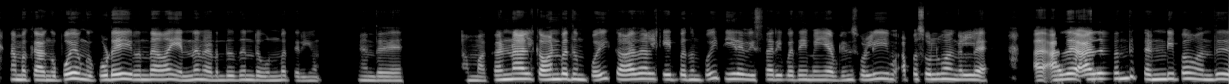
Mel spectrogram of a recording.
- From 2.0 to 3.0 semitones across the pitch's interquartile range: Yes, narrow, 2.5 semitones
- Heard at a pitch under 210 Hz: No, high, 220 Hz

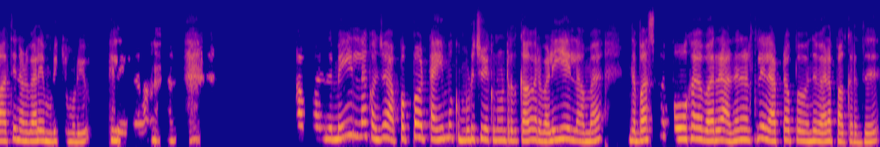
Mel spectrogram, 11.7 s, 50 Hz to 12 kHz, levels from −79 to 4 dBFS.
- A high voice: Yes, high, 225 Hz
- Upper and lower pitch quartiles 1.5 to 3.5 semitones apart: Yes, average, 3.2 semitones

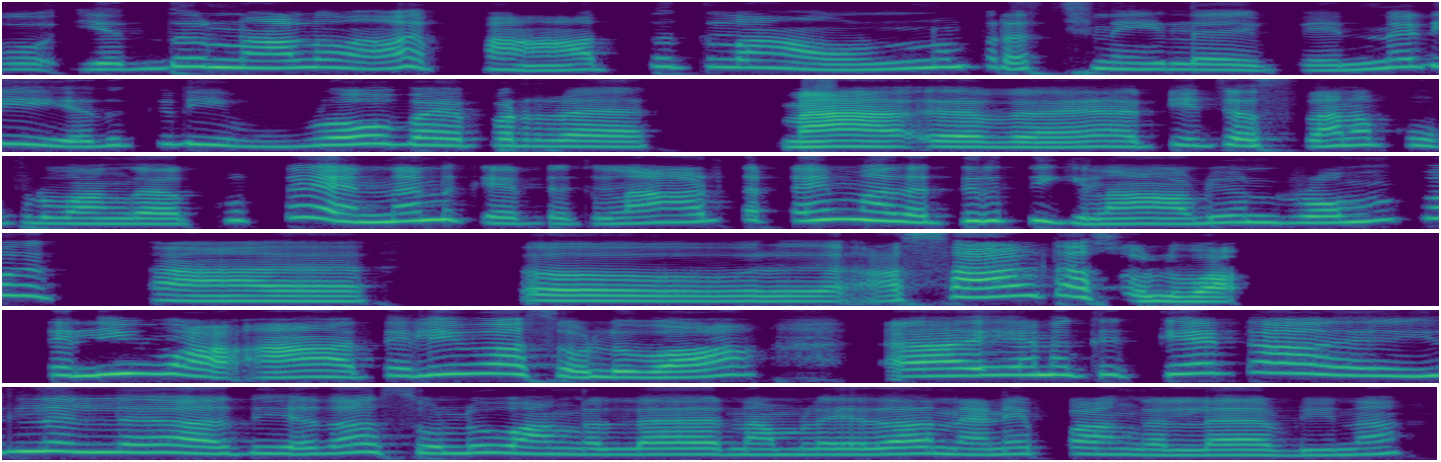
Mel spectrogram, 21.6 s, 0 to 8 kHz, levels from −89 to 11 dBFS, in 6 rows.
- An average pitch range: No, wide, 6.1 semitones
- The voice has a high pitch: Yes, very high, 270 Hz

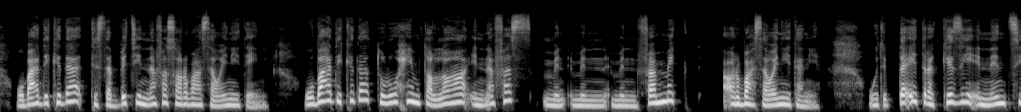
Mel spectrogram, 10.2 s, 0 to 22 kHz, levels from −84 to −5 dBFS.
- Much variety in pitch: Yes, wide, 6.2 semitones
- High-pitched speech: Yes, high, 210 Hz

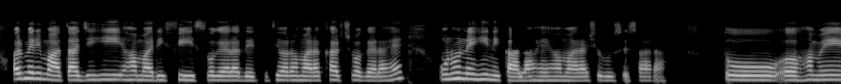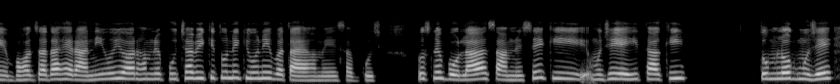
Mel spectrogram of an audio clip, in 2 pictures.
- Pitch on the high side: Yes, high, 215 Hz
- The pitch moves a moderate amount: Yes, average, 4.1 semitones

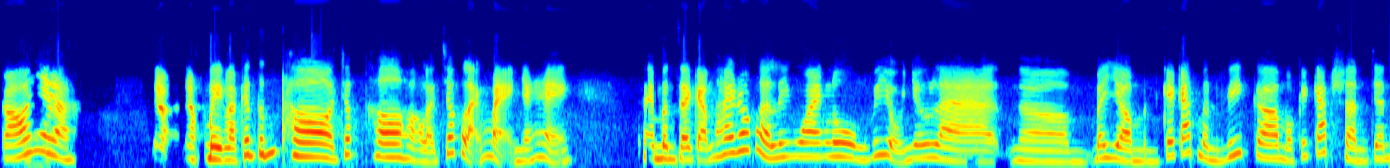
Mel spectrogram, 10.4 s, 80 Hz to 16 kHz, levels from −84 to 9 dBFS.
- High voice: Yes, very high, 255 Hz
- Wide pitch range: No, average, 4.7 semitones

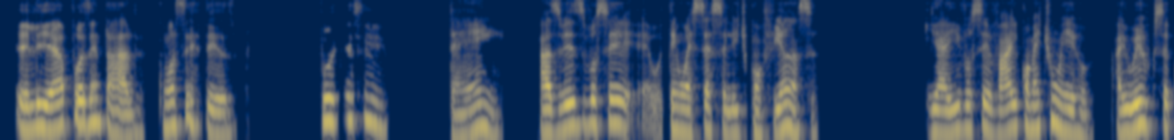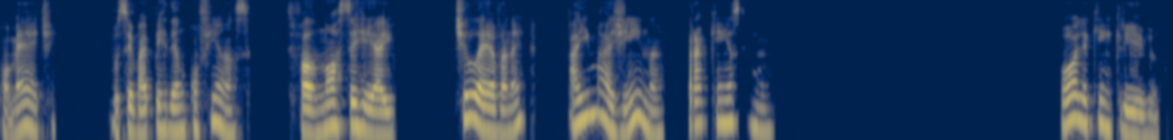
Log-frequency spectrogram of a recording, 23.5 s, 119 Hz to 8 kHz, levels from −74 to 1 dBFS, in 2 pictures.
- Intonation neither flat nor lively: Yes, average, 4.3 semitones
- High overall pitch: No, medium, 170 Hz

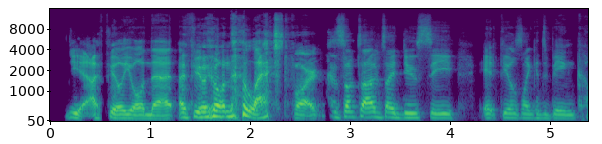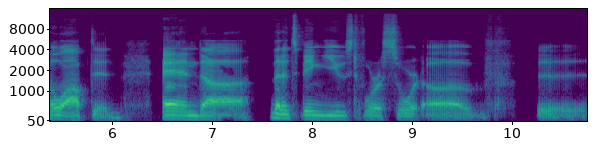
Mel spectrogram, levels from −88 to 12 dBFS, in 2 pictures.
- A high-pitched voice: No, low, 130 Hz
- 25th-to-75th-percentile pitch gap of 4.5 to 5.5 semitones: Yes, average, 5.2 semitones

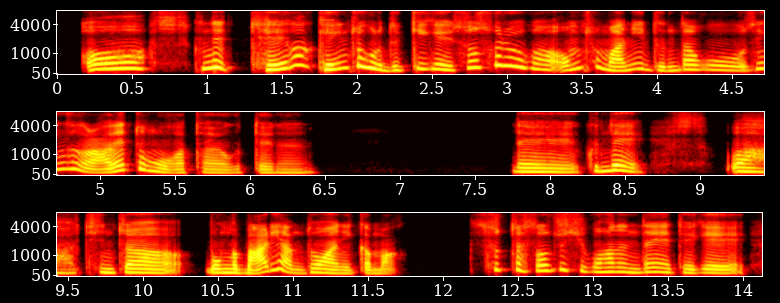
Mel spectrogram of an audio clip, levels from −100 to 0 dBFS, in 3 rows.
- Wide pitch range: Yes, wide, 7.5 semitones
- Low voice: No, high, 205 Hz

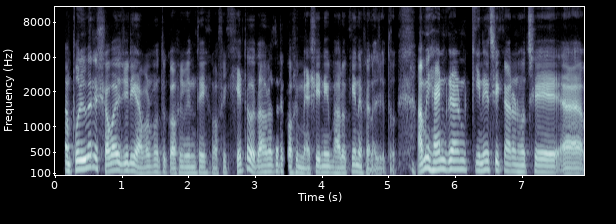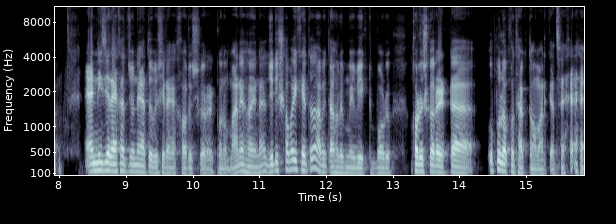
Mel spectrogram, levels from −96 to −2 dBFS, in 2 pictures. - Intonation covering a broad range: Yes, wide, 5.7 semitones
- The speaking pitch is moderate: No, low, 125 Hz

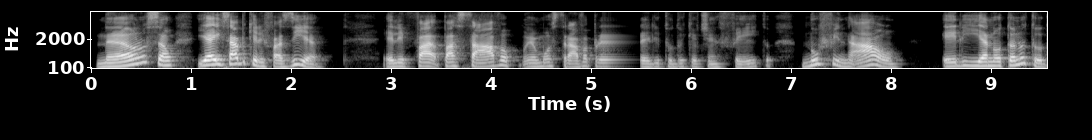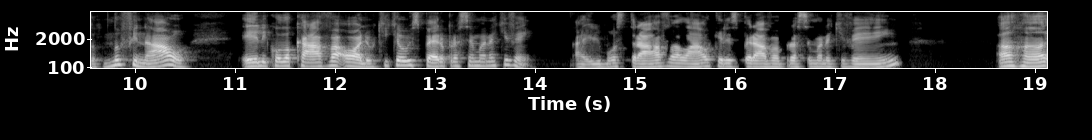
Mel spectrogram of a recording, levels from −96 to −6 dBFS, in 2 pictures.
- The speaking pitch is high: No, medium, 145 Hz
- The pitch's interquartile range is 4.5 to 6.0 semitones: Yes, average, 4.9 semitones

